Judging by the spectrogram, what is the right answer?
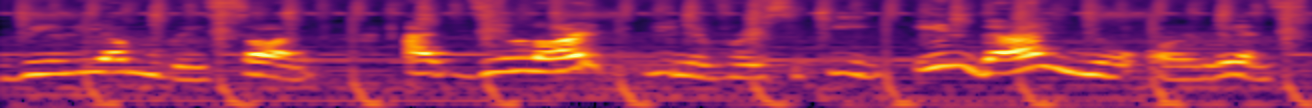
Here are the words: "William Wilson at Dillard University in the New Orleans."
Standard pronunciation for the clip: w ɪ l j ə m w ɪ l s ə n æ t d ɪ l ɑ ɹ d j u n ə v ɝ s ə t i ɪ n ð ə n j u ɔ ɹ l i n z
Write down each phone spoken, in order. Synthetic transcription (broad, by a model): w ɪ l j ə m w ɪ s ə n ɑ t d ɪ l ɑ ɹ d j u n ə v ɝ s ə t i ɪ n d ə n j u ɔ ɹ l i n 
